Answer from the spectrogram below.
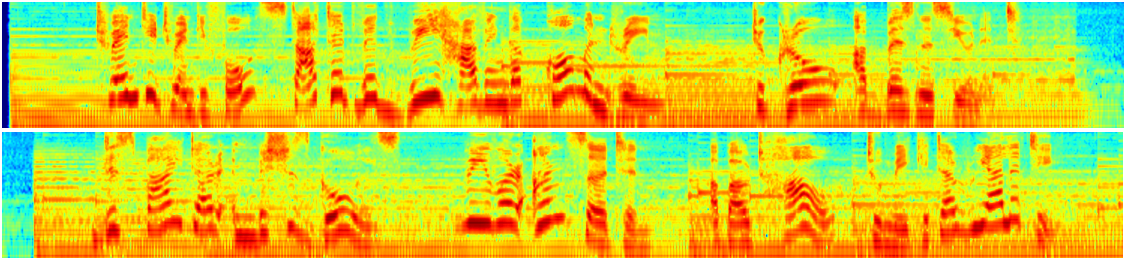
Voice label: Corporate English; Concentrix

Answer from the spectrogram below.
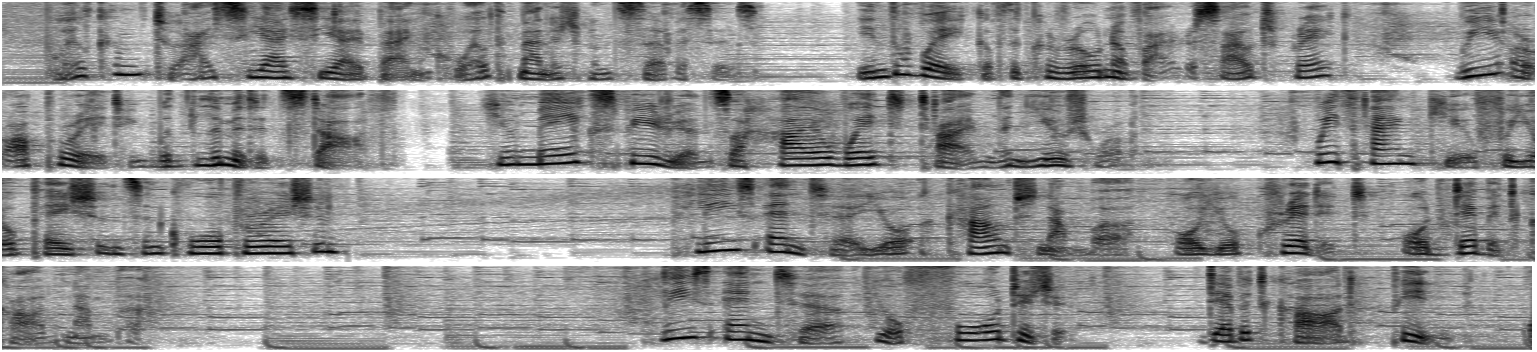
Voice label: IVR eng; icici

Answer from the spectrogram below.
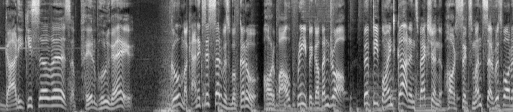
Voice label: Ad Hindi

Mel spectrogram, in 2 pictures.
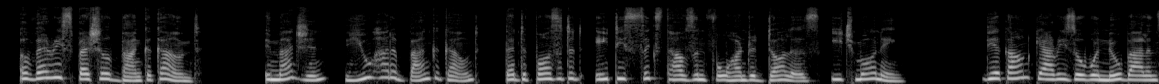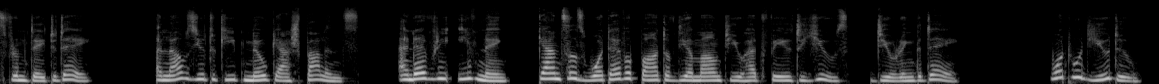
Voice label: audio book eng

